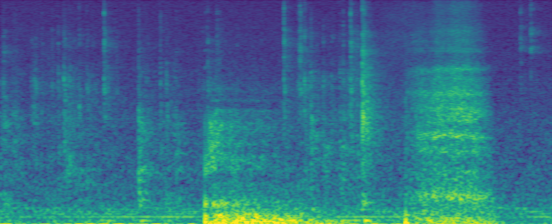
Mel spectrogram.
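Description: Keystrokes on a computer keyboard, faint and irregular, with quick clusters of light clicks separated by pauses over a low background hum, and no talking.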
